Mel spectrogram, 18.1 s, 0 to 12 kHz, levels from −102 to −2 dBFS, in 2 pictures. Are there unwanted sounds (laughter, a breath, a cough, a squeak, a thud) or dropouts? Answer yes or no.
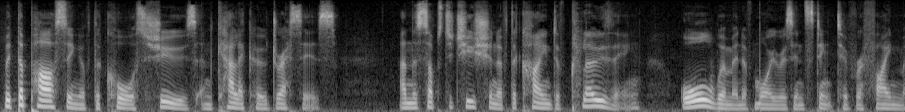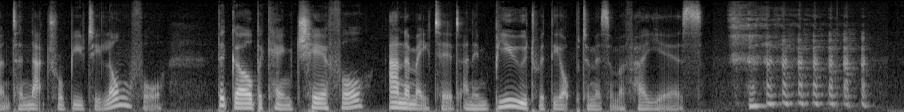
yes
